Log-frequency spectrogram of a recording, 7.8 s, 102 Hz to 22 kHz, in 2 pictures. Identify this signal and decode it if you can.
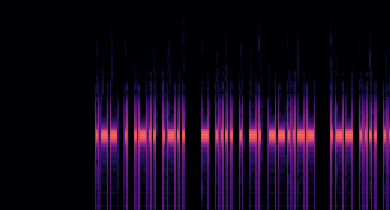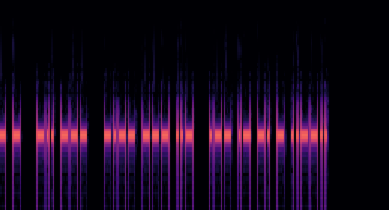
Morse code, heard as a keyed tone, about 50 wpm, 700 Hz. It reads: WELL THEN, WHAT DO YOU WANT?
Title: Sentences from Top 200 Words 50wpm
